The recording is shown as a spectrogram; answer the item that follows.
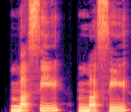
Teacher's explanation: you can either drop the t sound or stop the t most people decide to drop the t sound because it's a lot easier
